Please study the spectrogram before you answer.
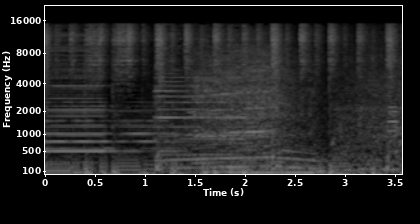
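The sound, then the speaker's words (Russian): An old blue Volkswagen speeds and swerves sharply between lanes. Its engine roars loudly and continuously, the tone shifting as tires squeal throughout. “Машина мчит, меняя резко полосы движения.”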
